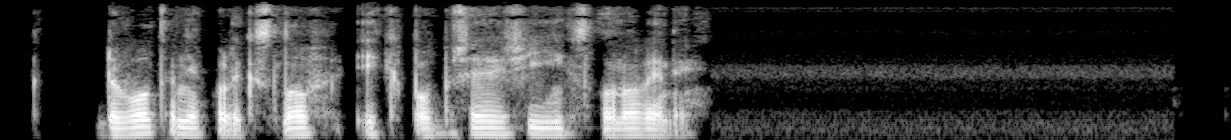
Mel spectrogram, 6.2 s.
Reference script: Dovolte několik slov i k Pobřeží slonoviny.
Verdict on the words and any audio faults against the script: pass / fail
pass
